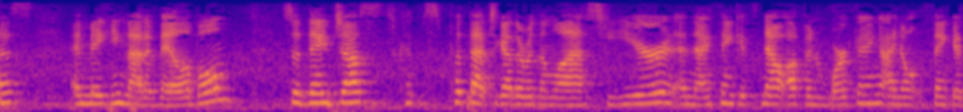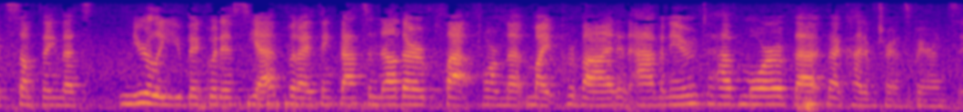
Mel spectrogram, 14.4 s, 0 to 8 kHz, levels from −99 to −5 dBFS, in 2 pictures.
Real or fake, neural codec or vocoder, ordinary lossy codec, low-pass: real; none; MP3, 32 kbps; 7.2 kHz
